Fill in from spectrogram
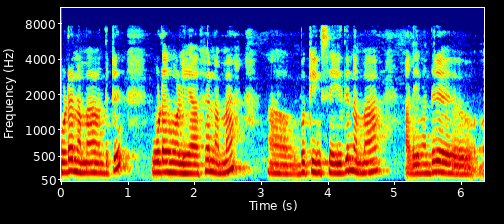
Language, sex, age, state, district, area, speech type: Tamil, female, 45-60, Tamil Nadu, Tiruppur, rural, spontaneous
